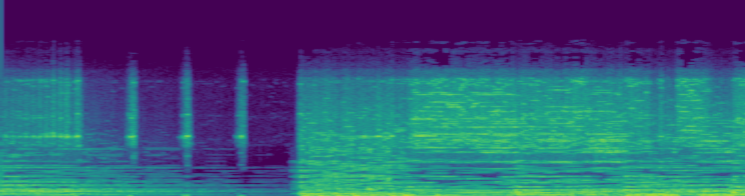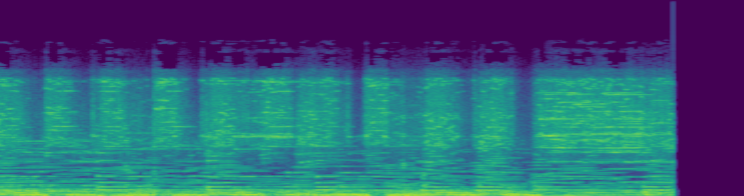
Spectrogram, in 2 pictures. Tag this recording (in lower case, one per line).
music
